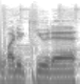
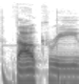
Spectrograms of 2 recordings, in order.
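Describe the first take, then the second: First: The name is said with Japanese pronunciation. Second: The name is said with English pronunciation.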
